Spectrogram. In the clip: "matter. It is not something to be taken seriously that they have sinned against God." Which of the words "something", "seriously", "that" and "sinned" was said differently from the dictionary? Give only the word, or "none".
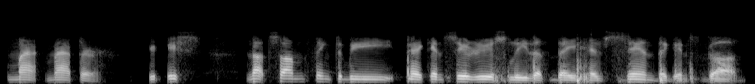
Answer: none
